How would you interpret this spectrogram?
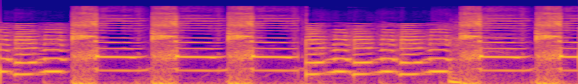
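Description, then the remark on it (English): Loud, rapid clown-horn honks repeat in a steady rhythm, blended with a peacock's sharp, nasal mating calls, with no one talking. “So here's clown horns and peacock mating.”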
